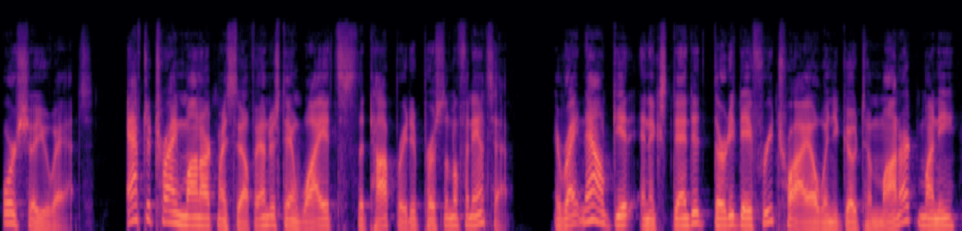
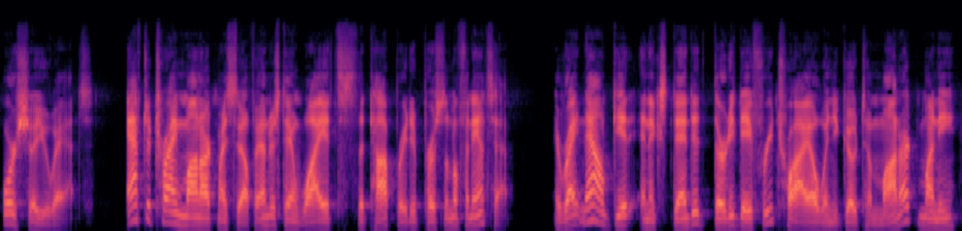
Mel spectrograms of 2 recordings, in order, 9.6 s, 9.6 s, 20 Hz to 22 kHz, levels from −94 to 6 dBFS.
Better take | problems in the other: first | thin; very; fading below 600 Hz

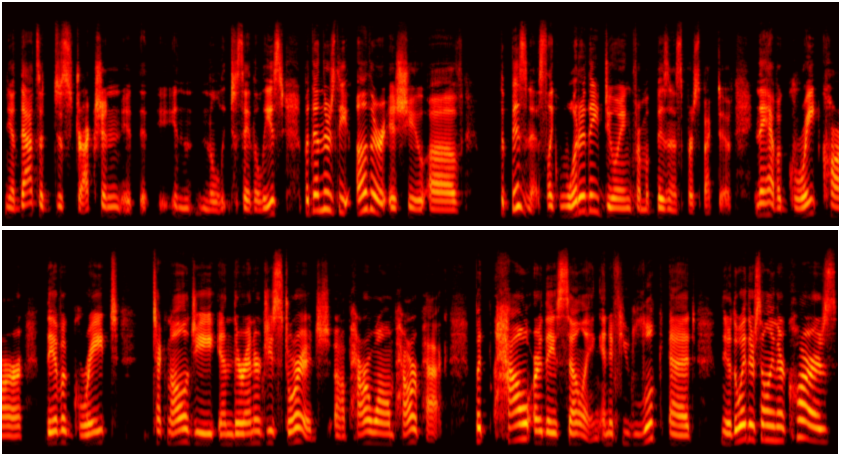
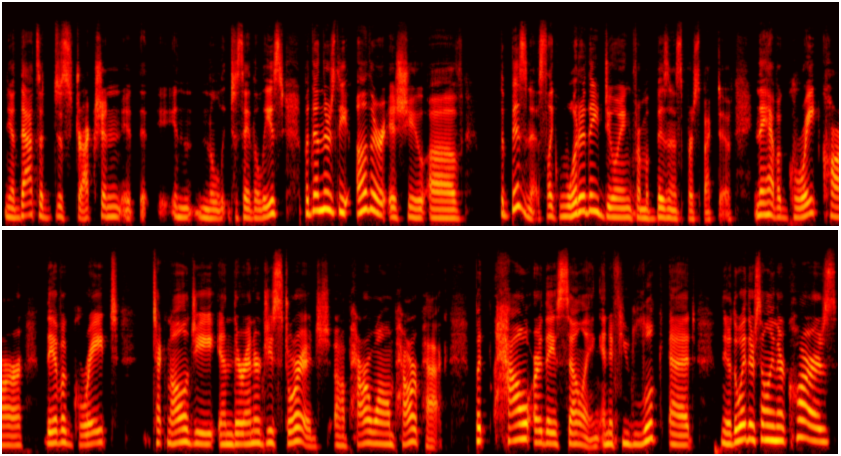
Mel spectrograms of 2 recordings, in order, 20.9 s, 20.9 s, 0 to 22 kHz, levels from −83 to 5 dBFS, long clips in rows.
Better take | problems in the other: second | thin; very; fading below 350 Hz

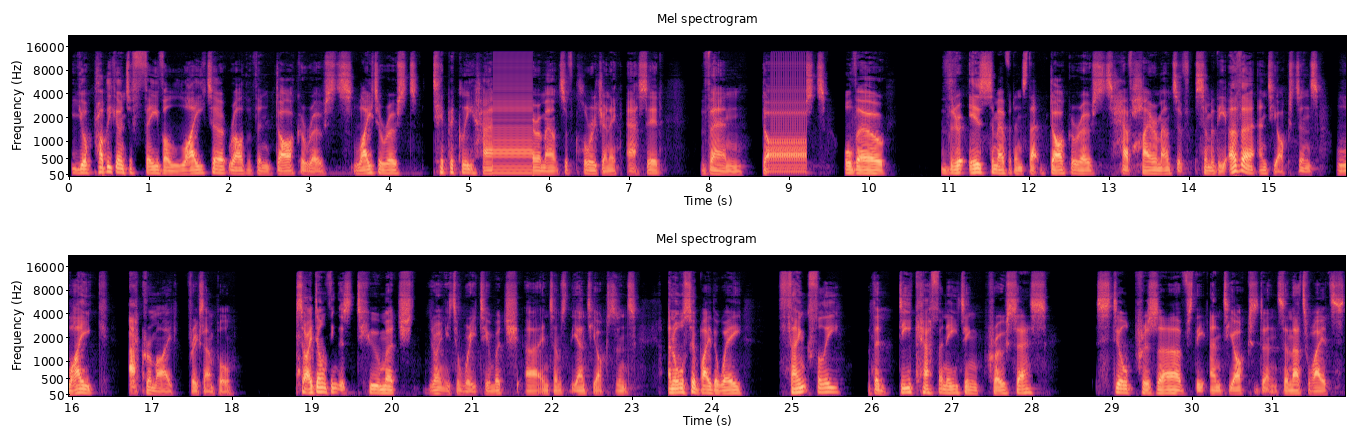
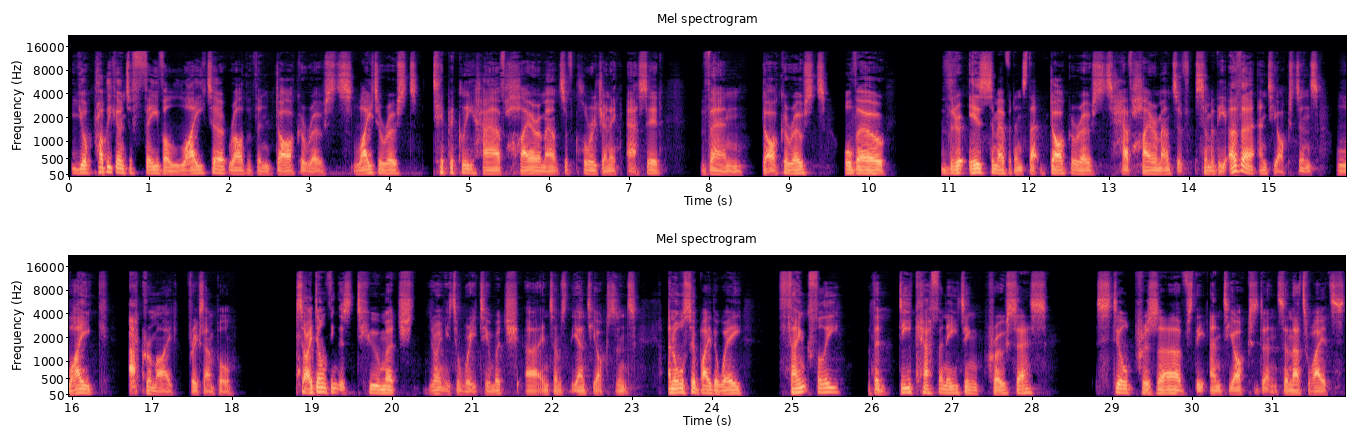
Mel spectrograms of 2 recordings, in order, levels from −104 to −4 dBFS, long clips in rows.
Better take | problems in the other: second | audio freezing; at 5.5 s for 0.5 s and at 9 s

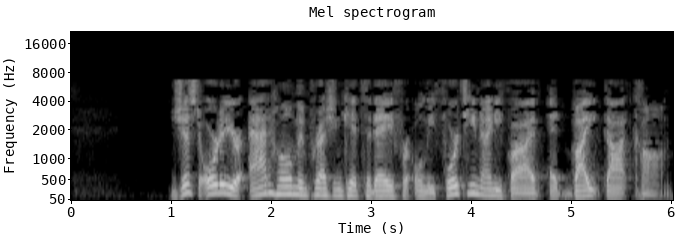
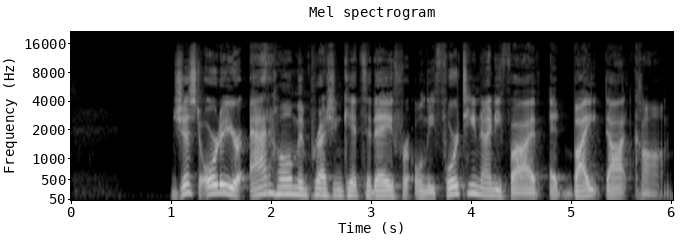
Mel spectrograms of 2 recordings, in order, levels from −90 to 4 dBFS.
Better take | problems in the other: second | garbled, watery; badly; nothing above 6.5 kHz

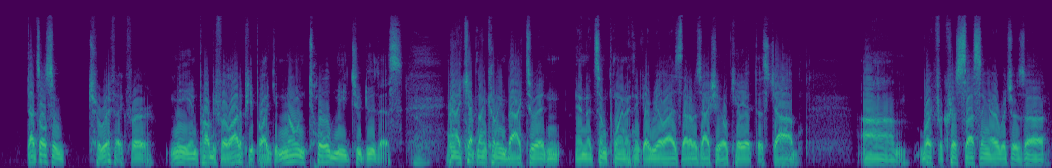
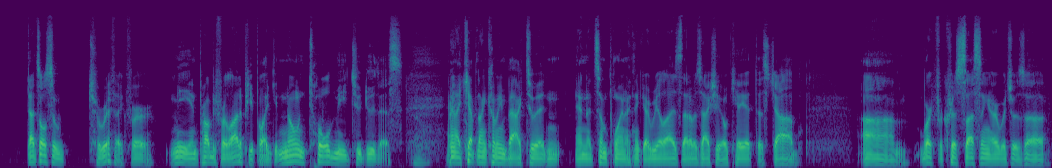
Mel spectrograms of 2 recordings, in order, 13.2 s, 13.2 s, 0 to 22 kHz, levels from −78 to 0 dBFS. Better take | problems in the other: second | distortion; heavy; 8 dB below the speech

